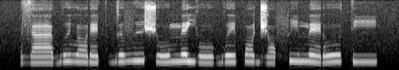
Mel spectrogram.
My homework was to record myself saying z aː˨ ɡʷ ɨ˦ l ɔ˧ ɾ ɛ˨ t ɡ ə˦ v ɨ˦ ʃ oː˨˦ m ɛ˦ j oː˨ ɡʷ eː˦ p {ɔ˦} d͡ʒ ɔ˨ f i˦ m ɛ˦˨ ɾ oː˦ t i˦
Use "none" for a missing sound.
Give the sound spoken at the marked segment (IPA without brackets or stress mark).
ɔ˦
